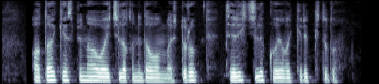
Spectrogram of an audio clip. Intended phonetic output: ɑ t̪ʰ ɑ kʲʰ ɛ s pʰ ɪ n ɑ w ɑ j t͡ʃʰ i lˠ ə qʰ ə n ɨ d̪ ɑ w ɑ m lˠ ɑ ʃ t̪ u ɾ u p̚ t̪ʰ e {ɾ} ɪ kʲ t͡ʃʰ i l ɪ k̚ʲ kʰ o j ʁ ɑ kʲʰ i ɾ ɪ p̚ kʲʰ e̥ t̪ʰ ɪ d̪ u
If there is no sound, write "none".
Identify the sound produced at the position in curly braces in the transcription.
ɾ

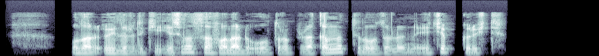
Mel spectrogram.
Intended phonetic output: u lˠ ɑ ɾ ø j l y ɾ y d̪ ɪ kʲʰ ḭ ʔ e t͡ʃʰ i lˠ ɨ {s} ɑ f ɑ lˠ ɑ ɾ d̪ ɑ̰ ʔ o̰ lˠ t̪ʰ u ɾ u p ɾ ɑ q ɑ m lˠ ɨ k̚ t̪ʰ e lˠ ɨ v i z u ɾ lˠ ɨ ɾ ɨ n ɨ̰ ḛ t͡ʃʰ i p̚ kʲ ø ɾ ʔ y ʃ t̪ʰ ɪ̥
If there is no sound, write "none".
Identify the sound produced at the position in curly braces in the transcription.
s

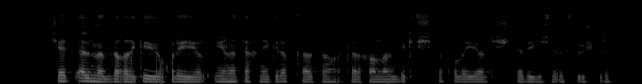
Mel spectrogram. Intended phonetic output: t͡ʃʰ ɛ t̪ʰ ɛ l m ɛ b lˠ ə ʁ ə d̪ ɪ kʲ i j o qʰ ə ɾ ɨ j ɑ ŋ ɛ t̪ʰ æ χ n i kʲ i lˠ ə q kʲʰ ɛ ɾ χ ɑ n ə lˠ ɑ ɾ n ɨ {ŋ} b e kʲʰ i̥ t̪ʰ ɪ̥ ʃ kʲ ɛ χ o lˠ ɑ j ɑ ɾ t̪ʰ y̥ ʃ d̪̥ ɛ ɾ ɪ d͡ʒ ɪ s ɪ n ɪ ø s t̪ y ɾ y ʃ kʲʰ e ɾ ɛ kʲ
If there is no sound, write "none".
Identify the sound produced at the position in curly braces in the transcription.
none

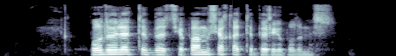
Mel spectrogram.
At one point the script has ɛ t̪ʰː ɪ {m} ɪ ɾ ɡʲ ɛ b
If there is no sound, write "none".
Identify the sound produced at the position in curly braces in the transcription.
b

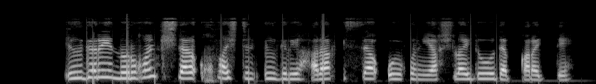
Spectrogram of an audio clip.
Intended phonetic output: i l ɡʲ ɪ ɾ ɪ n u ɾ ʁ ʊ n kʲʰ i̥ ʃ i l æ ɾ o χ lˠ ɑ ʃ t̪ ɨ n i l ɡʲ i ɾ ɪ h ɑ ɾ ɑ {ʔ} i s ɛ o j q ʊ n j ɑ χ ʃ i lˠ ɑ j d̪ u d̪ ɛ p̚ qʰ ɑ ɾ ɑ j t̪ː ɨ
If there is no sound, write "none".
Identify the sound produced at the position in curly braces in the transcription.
q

